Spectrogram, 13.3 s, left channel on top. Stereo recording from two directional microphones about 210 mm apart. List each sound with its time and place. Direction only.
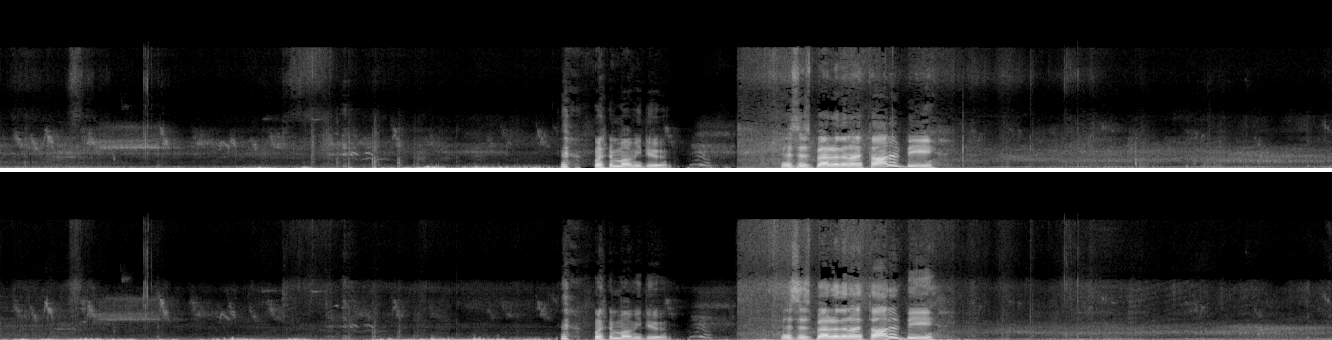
5.6 s speech: centre (ahead or behind)
7.7 s speech: 10° right (ahead or behind)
